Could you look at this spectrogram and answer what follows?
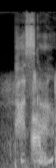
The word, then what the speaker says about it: Pascha: Pascha.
